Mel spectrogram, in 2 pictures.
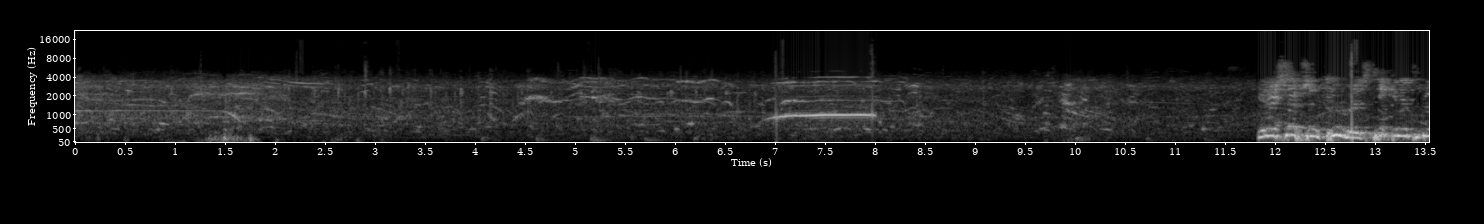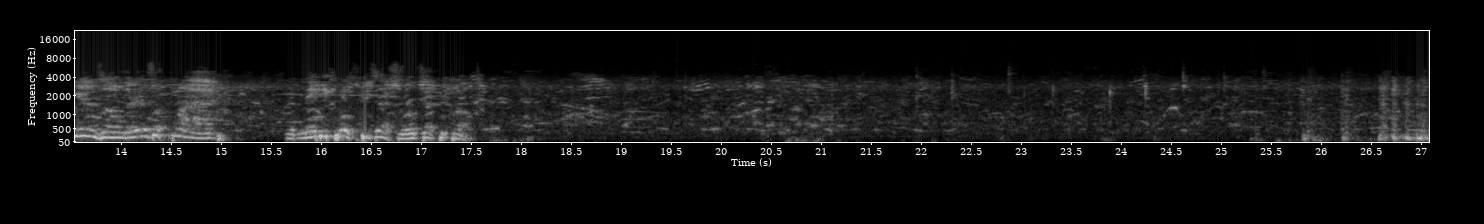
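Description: A crowd of players and spectators chatters outdoors in the distance.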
